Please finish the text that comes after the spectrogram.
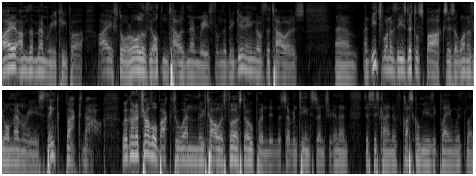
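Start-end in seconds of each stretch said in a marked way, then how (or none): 0.0-16.1 big, booming show narrator voice. Retelling the story told at a fireworks show, imitating a booming voice. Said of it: "there's this kind of booming voice and it was like".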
